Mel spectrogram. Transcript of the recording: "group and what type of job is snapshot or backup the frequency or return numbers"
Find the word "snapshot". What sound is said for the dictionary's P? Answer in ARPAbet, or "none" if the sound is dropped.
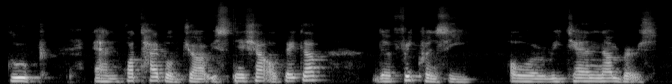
none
